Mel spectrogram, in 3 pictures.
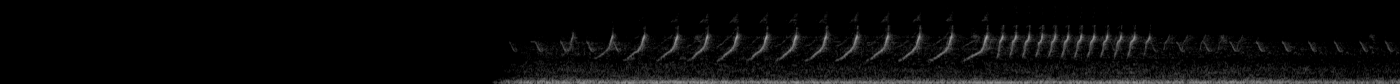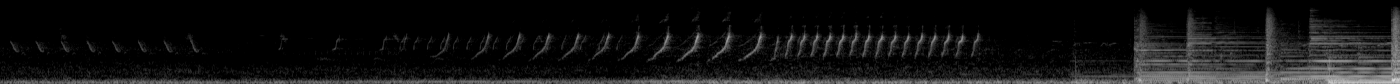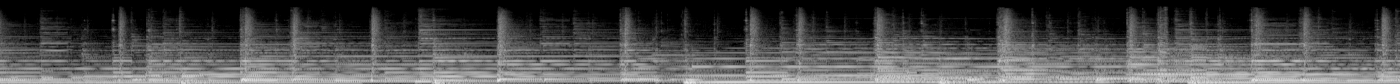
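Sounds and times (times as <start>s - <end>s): songbird chirping: 5.0s - 42.0s
low steady rumble: 27.2s - 33.6s, 34.9s - 36.6s.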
